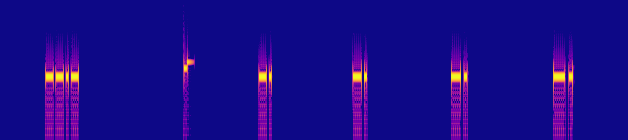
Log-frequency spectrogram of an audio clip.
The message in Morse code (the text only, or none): Q NNNN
